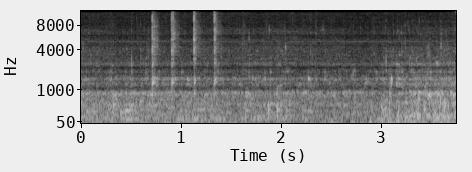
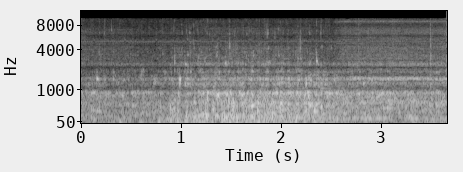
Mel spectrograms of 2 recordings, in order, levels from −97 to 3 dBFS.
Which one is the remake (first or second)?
first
